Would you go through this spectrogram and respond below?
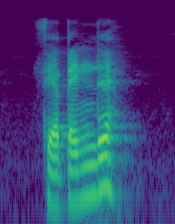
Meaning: nominative/accusative/genitive plural of Verband
- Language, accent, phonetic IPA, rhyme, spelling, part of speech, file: German, Austria, [fɛɐ̯ˈbɛndə], -ɛndə, Verbände, noun, De-at-Verbände.ogg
